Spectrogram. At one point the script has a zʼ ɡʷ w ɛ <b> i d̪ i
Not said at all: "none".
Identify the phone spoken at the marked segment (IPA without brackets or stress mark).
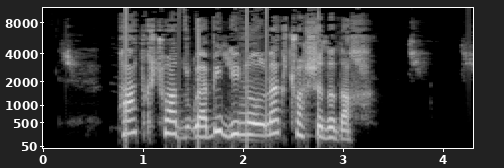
b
